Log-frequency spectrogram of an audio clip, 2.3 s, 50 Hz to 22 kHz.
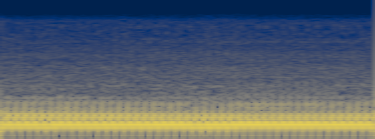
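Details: Cadillac CTS 3.6 LFX turbo build after teardown (LF4 rod bearings, King mains, +15% cam, 3800-4000 stall converter), exhaust dumped: loud deep even idle, steady with no ticks or misfires; small V-band leak noted; normal idle.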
